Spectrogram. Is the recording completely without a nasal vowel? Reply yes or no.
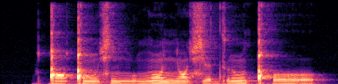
no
